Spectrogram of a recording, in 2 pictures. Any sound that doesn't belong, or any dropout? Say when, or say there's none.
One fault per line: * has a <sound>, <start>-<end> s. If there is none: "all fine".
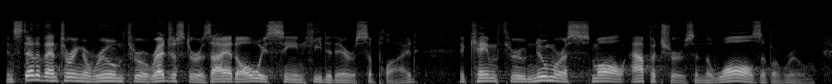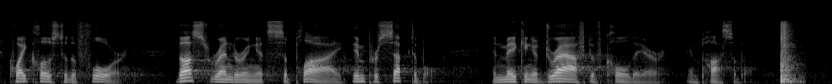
* has a thud, 16.1-16.4 s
